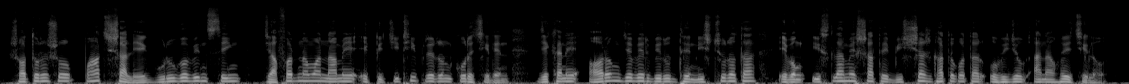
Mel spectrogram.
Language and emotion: Bengali, neutral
